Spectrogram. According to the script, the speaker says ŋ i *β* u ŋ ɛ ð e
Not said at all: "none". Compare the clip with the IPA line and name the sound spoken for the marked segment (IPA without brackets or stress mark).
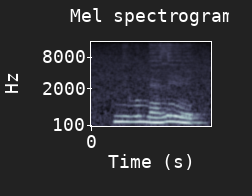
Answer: β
